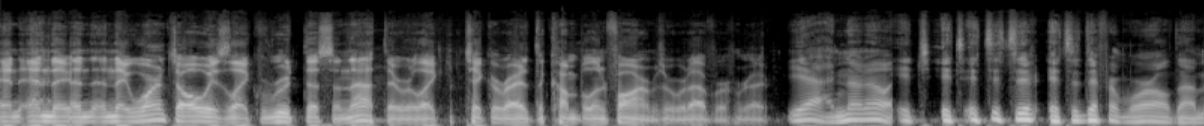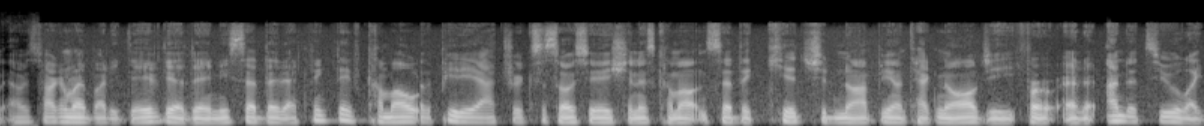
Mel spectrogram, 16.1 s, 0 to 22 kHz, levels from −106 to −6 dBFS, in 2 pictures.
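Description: From 8.28 s, right after "I was", the speech abruptly loses its top end, with nothing above 10.9 kHz, shifts in level and gains a faint new background noise, with no gap at the change. The likely cause is an input switched to a poorer device.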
